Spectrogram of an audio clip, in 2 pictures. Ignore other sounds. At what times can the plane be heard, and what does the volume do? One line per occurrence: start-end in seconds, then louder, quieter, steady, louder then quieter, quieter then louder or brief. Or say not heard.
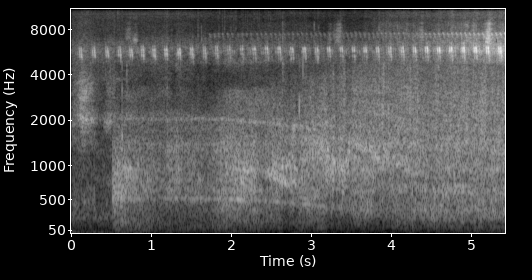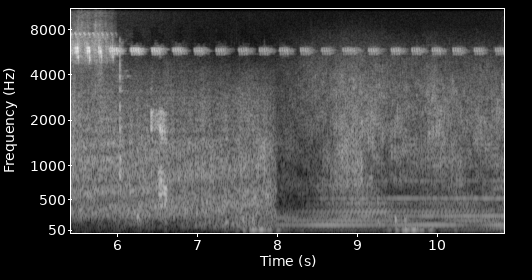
0.0-10.7 steady.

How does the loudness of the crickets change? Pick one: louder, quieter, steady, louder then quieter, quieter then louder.
louder then quieter.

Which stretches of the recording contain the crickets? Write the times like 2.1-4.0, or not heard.
0.0-10.7.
